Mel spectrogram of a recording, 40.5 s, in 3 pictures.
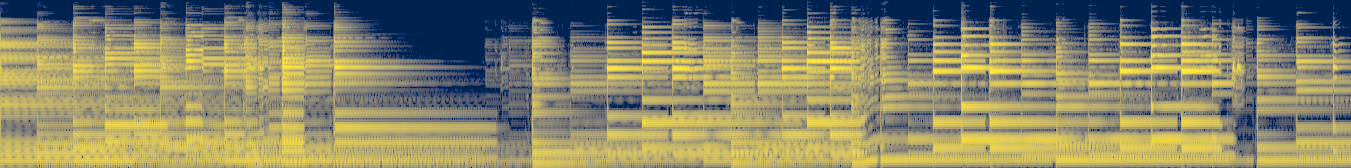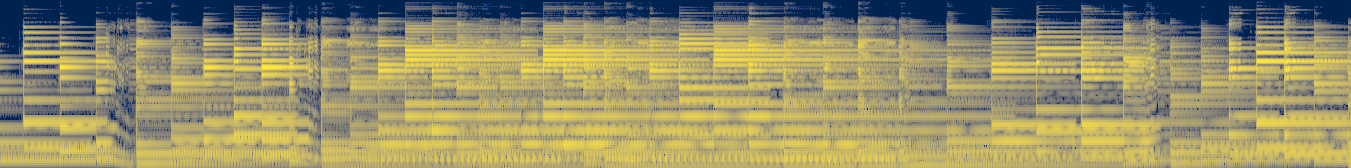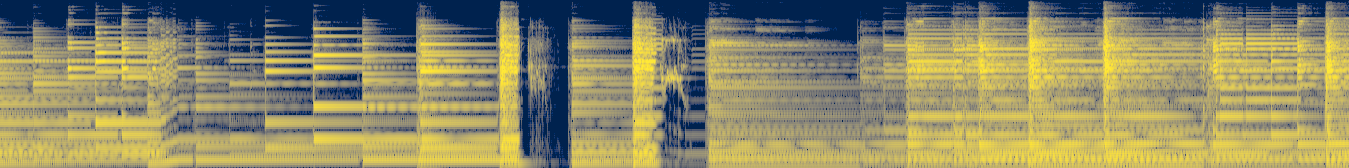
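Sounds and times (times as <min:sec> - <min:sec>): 
Maybach Lester Junior Double Cut electric guitar: 0:00.0 - 0:40.5.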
